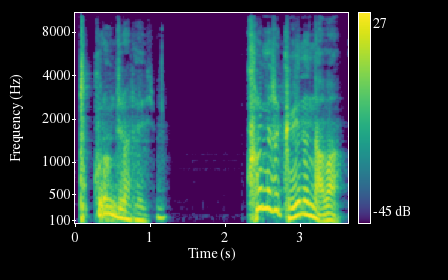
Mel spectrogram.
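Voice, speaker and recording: A man's voice: fairly high pitch, wildly swooping pitch, normal speed, vocal fry. A middle-aged male pastor preaching a sermon in a church, asking the congregation questions and acting out the voices he quotes. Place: church sanctuary.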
